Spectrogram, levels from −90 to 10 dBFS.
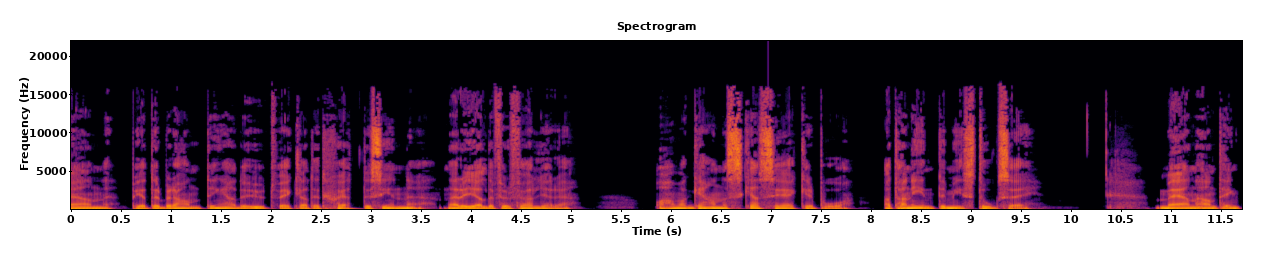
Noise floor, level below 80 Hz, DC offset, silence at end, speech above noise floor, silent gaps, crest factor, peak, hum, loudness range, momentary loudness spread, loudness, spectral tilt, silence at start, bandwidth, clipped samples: -55 dBFS; -26 dBFS; under 0.1%; 0 s; 40 dB; none; 16 dB; 0 dBFS; none; 2 LU; 10 LU; -16 LUFS; -5 dB/octave; 0 s; 16.5 kHz; under 0.1%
